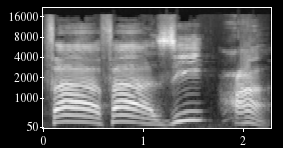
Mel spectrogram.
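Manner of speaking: very slow, drawn-out syllables; slow teacher's model reading. Shown as a demonstration. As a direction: stretch each syllable for learners to copy. Teacher models the blended word.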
